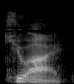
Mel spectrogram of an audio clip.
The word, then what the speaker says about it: Qi: That's what QI is pronounced Qi.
